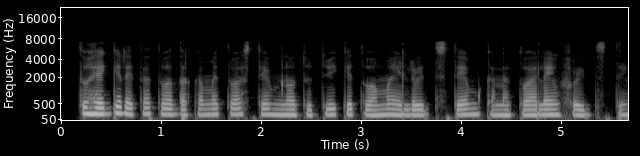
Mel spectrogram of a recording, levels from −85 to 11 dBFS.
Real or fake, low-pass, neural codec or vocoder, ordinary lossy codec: real; 7.2 kHz; none; none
